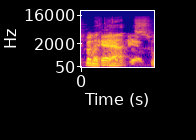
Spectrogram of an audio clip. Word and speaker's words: macaques: Apparently, adolescent female Japanese makis? That's how I'm going to pronounce it. Makakis. Yeah, Japanese. So adolescent female Japanese makakis. – Macaques? – It's macaques.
